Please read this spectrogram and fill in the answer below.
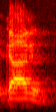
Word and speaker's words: Karin: In Dutch, we say Karin.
